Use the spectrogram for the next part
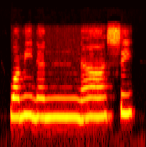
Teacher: نون پہ ہم غنہ زمانی کریں گے، ایک الف کے برابر رکیں گے. وَمِنَ النَّاسِ، نا کو ہم لمبا کریں گے، مد اصلی ہو رہی ہے، ایک الف کے برابر ہم لمبا کریں گے.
